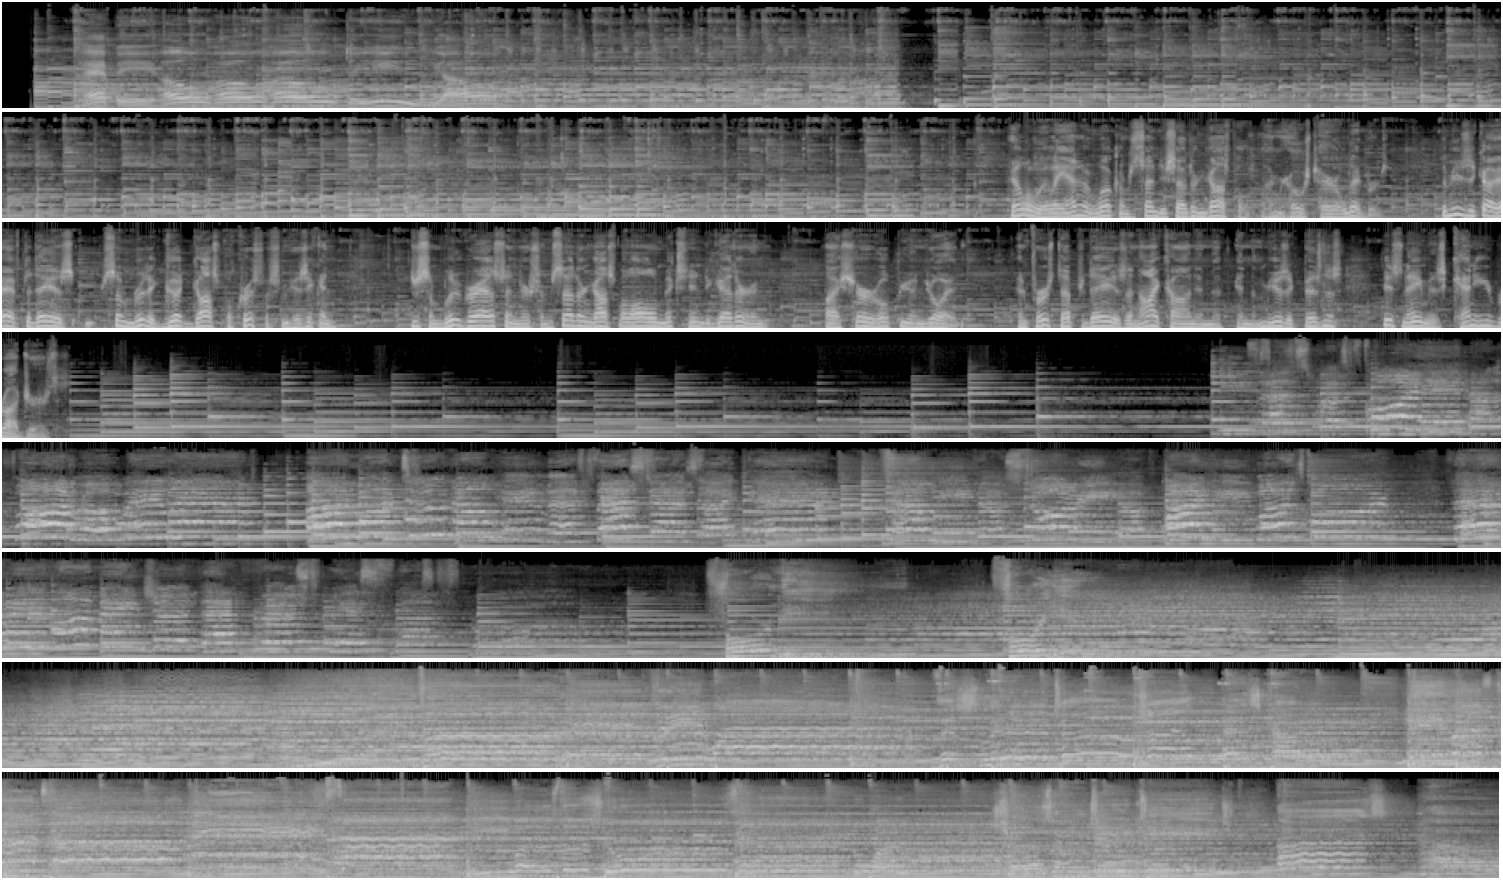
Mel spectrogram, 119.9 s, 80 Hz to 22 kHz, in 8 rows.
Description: Sunday Southern Gospel for Sunday November 30, 2025.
